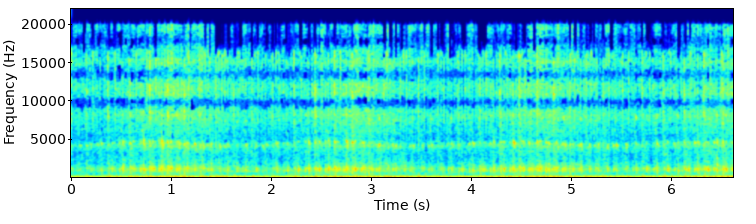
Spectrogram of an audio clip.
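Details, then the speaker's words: Detroit Diesel 6-71 two-stroke, first start after new 4-valve head and Davco 382 fuel filter install, valve cover off so not revved: steady, even low rumble, no misses or stumbles; idle set via buffer screw, good oil pressure; normal idle. "but it evened out pretty good there. Got the idle set."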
